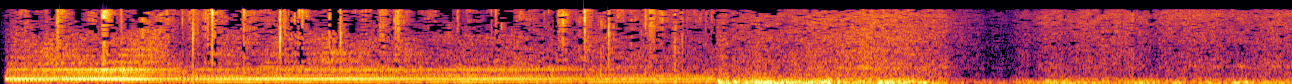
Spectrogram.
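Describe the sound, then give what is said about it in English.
A wildfire burning in Texas: sharp, irregular crackles snap over a steady low droning hum, then give way to a loud rushing, hissing wash of wind and spraying water from firefighters' hoses. No one speaks. “Yeah, that crackly sound and then the winds and, of course, the water from the fire hoses.”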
